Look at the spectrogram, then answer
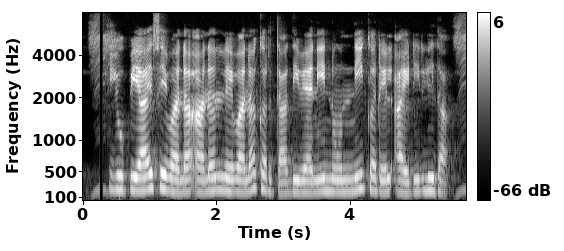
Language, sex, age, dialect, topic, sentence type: Marathi, female, 46-50, Northern Konkan, banking, statement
